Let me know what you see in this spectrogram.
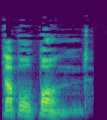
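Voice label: "double bond", British English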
